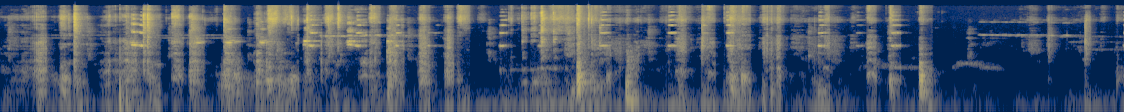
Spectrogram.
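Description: Writing strokes on a sheet of paper lying on a tabletop: irregular scratching and tapping, with a few short squeaks, easing off and growing quieter near the end.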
